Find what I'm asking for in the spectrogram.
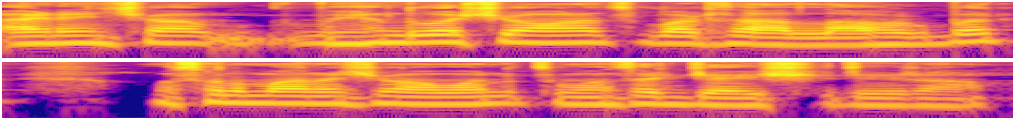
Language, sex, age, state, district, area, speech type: Kashmiri, male, 30-45, Jammu and Kashmir, Pulwama, urban, spontaneous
